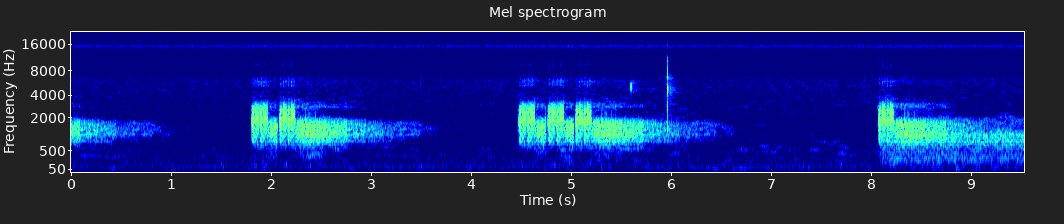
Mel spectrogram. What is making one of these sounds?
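A retro video game plays short bursts of hissing sound effects that slowly fade.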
